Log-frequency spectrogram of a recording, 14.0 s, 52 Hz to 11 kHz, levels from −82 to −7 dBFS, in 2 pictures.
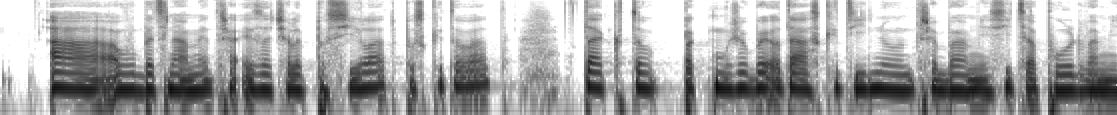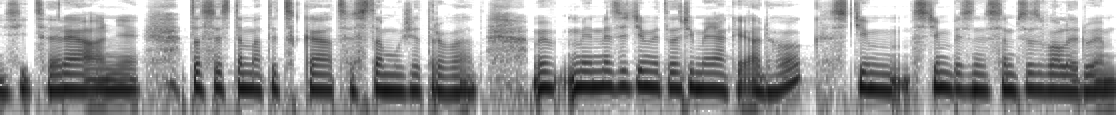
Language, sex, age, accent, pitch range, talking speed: Czech, female, 20-39, native, 175-195 Hz, 185 wpm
